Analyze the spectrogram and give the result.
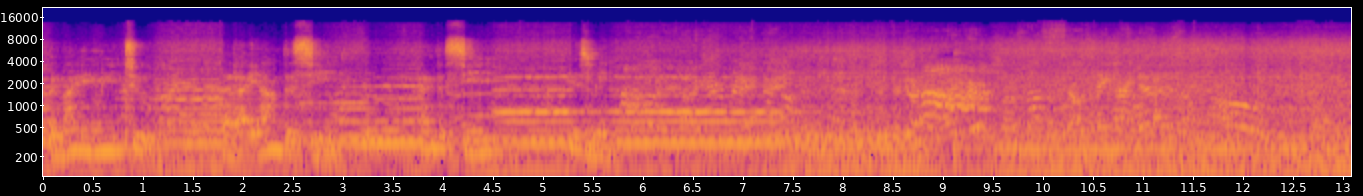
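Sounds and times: held synthesizer chord: 0.0 - 11.7
low rumbling drone: 0.0 - 13.0
steady low tone: 0.0 - 13.0.

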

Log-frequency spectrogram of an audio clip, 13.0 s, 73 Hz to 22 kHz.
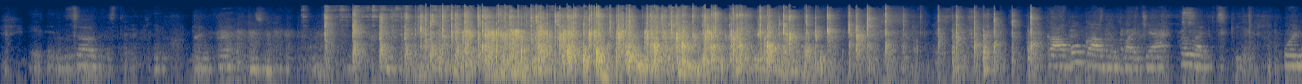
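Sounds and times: audience applauding: 3.5 - 10.3.

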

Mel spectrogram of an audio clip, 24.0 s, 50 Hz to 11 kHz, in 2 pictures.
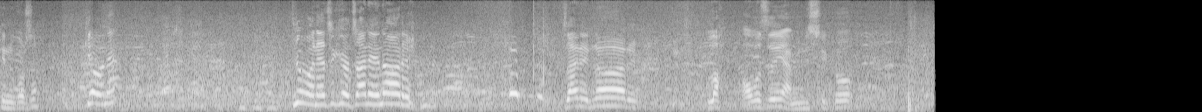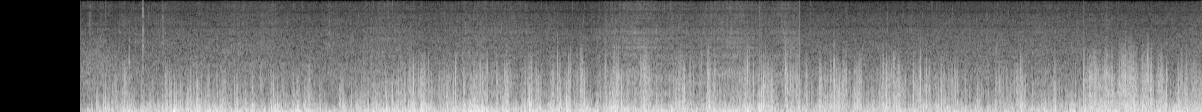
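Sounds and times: people wading through water: 0.0 - 9.4, 14.6 - 20.0
shallow river rushing: 0.0 - 9.4, 12.8 - 24.0
wind buffeting microphone: 12.8 - 24.0.

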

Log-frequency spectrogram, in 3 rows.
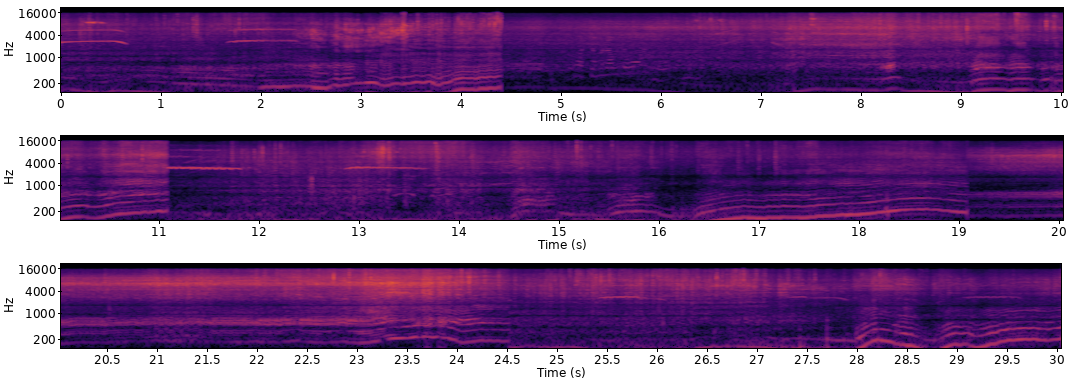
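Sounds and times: rally car engine revving: 0.0 - 30.0
gravel spraying off tyres: 4.5 - 16.7, 19.1 - 30.0.

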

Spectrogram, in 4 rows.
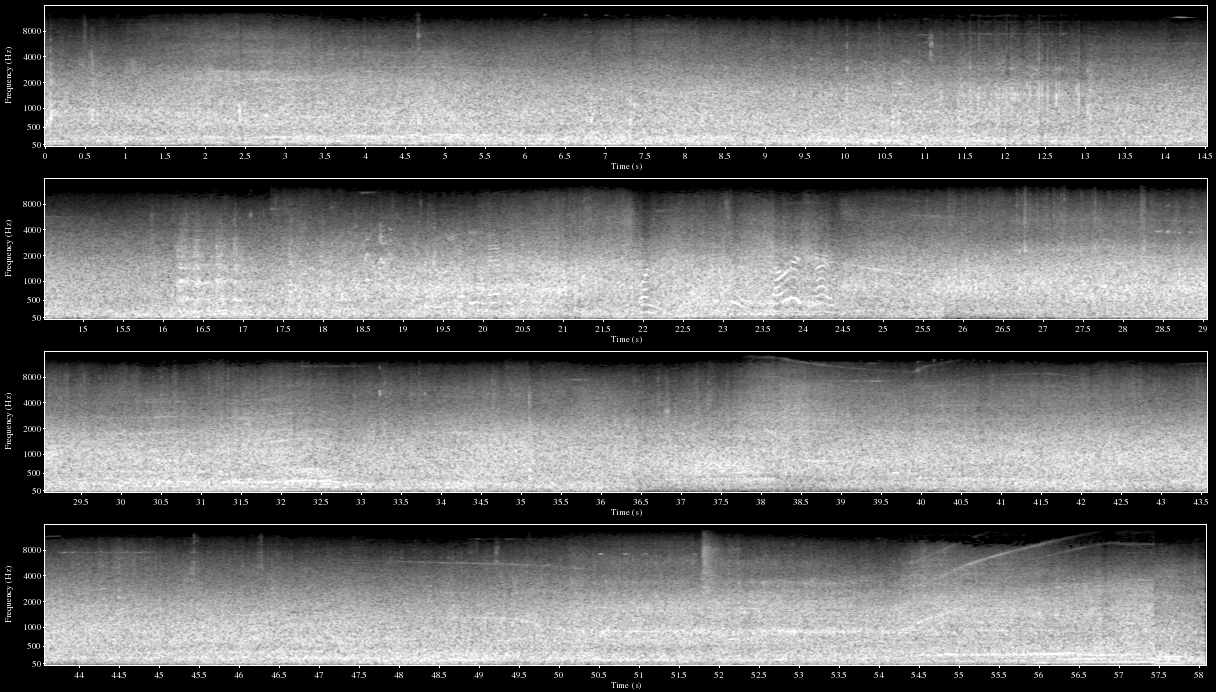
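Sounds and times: city street traffic: 0.0 - 58.0.

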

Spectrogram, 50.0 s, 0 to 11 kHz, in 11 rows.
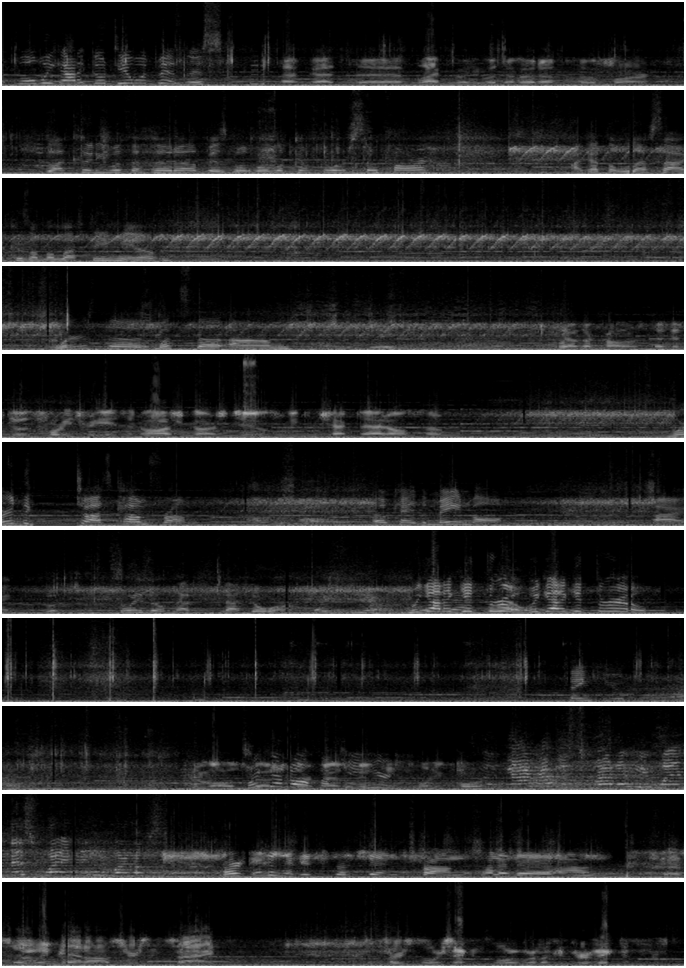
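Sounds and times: sombre drone music: 0.0 - 50.0
rapidly pulsing alarm tone: 4.8 - 17.6, 20.8 - 31.7, 37.7 - 45.8.

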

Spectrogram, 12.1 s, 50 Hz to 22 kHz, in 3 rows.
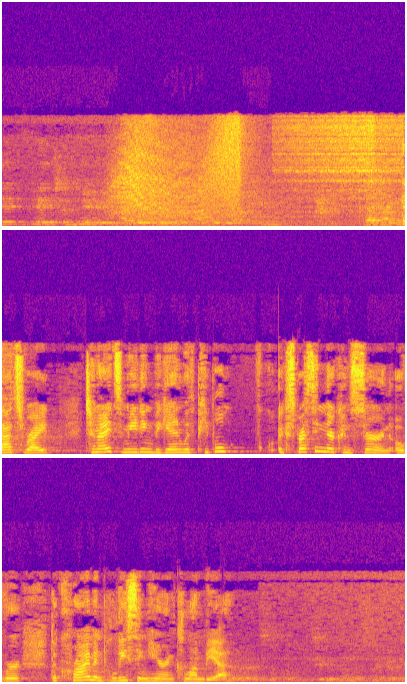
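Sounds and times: burst of hiss: 1.0 - 4.3.

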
